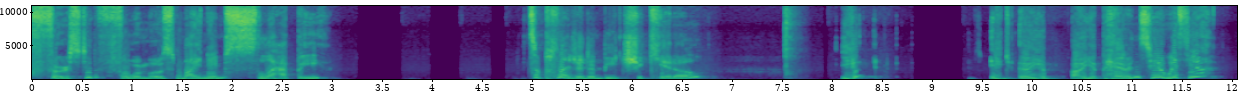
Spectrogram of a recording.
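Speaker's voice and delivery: animated, swooping, sing-song clown-butler character voice. Voicing a clown in a butler's tuxedo greeting a player: clown character voice. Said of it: "He says".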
